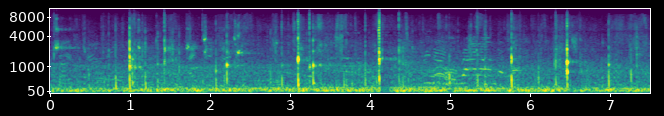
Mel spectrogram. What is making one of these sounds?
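Paddles strike a plastic ball with sharp pops, back and forth.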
